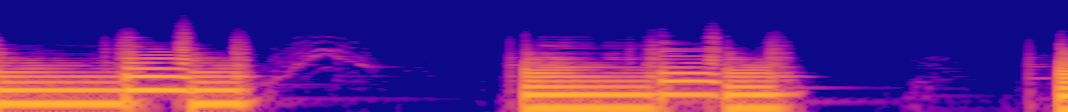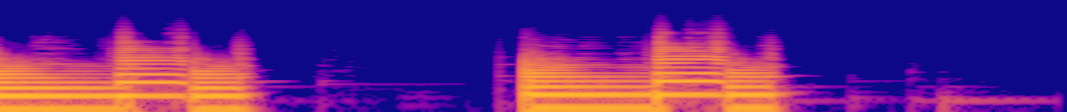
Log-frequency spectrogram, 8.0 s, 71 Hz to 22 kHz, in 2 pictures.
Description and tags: Dark loops 105 bass dry version 4 60 bpm
This sound can be combined with other sounds in the pack. Otherwise, it is well usable up to 60 bpm.
piano, bass, loop, 60, loops, dark, bpm, 60bpm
